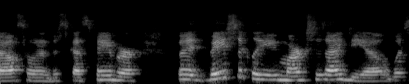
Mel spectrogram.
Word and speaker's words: Weber: on social class, specifically Karl Marx and Max Weber, but it's pronounced Max Weber.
